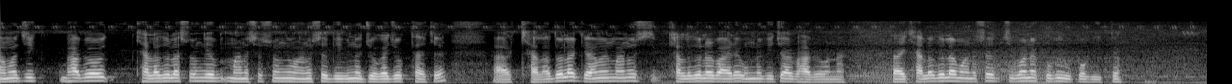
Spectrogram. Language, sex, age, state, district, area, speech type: Bengali, male, 30-45, West Bengal, South 24 Parganas, rural, spontaneous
